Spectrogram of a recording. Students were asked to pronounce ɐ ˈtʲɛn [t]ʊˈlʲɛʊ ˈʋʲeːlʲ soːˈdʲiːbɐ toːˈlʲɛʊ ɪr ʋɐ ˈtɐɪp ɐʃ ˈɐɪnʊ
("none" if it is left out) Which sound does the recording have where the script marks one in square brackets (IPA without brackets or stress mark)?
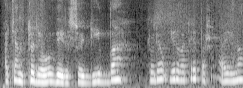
t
